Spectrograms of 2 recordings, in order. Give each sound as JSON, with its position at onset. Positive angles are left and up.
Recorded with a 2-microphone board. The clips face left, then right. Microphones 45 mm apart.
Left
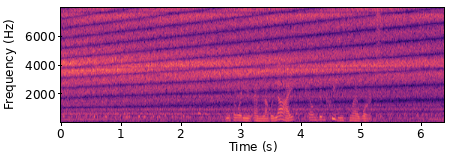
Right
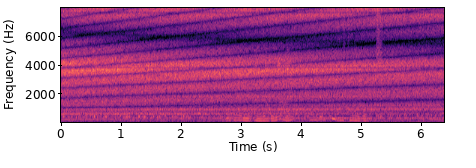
{"t": 0.0, "sound": "a drone", "side_deg": -15}
{"t": 2.7, "sound": "a man speaking", "side_deg": 50}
